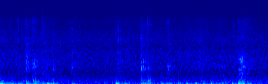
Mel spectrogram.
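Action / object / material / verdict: tap / plastic laptop keyboard / plastic / none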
